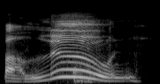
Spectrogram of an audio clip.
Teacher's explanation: you notice I really have that long length on that second syllable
